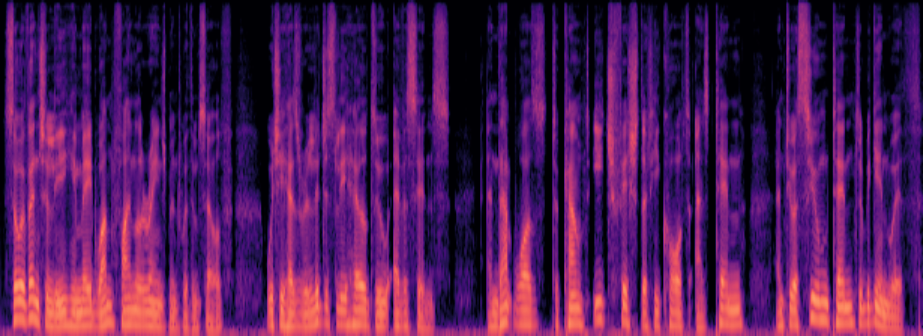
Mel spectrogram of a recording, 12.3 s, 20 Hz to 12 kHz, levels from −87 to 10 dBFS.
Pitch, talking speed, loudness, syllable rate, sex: 100 Hz, 175 wpm, -19 LUFS, 5.0 syllables/s, male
